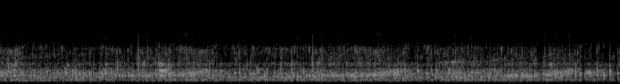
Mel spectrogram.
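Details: Stomach growling (borborygmi).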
